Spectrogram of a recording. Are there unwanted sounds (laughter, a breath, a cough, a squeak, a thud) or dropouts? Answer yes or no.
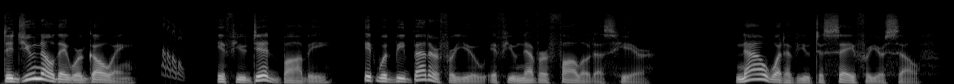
yes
